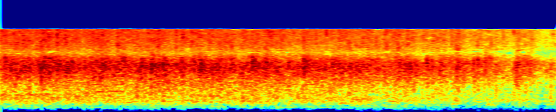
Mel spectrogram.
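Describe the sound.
Audience applause at a church gathering, a dense, even patter of many hands clapping that holds steady and then eases slightly at the end.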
